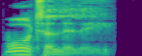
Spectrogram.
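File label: "water lily", British English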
